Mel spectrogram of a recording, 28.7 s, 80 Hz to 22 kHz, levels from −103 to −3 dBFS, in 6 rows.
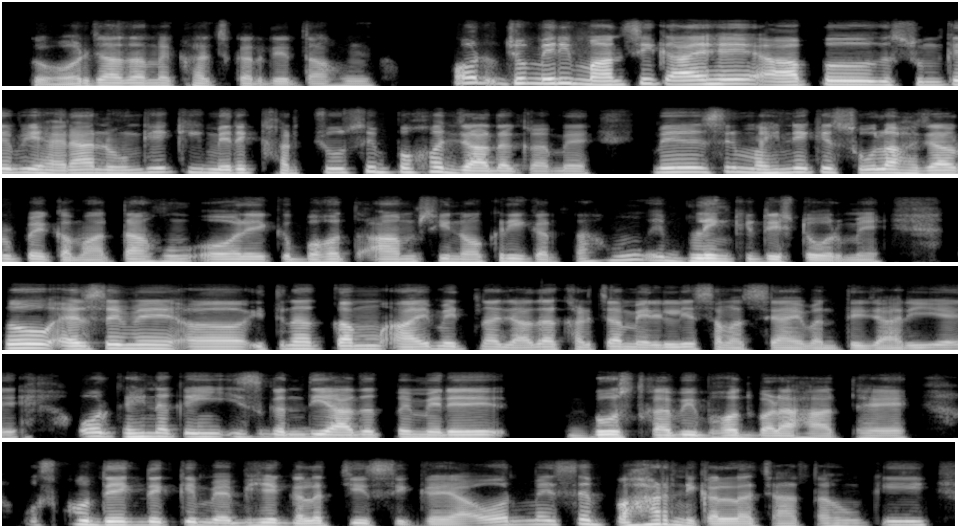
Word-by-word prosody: तो 95 -2 -5
और 110 +3 -1
ज़्यादा 125 0 +1
मैं 125 -1 -3
खर्च 115 -3 -6
कर 110 -2 -5
देता 105 0 -6
हूँ। 110 +1 -7 0.4
और 245 0 +2
जो 230 - +3
मेरी 225 +1 +5
मासिक 180 +2 +3
आय 180 +1 +7
है 200 0 +5
आप 155 0 +5 0.4
सुन 145 0 -7
के 175 - +2
भी 170 -1 +1
हैरान 150 +2 +2
होंगे 150 +7 -1
कि 180 - -6
मेरे 160 +1 +1
खर्चों 160 +6 -5
से 210 +5 -4
बहुत 190 +2 0
ज़्यादा 130 -4 +3
कम 120 0 -8
है। 120 -1 -5 0.3
मैं 195 +1 +4
सिर्फ़ 195 +2 -4
महीने 165 +3 +2
के 180 0 0
16 160 0 +2
हज़ार 140 +1 +3
रुपए 125 -1 -2
कमाता 105 +3 -3
हूँ 125 +1 -4 0.2
और 120 0 0
एक 120 +1 -3
बहुत 115 +2 -4
आम 120 +1 -1
सी 135 - -5
नौकरी 120 +3 -3
करता 115 +2 -8
हूँ 200 +4 -6
एक 155 -4 -4
ब्लिंकिट 130 -4 +2
स्टोर 100 -2 -3
में, 100 0 -8 0.4
तो 190 0 +7
ऐसे 145 +4 +4
में 170 -1 +2
अ, 130 -1 +2
इतना 160 +4 0
कम 150 0 +3
आय 125 +2 +2
में 140 -1 0
इतना 135 -1 -4
ज़्यादा 115 +3 0
खर्चा 120 +3 -2
मेरे 115 -4 -1
लिए 120 +2 0
समस्याएँ 105 -3 -4
बनती 100 +1 -5
जा 100 -1 -3
रही 105 +2 -4
है 115 +3 -4 0.3
और 180 -1 +1
कहीं 160 0 +3
न 165 0 +1
कहीं 160 0 0
इस 145 0 -9
गंदी 135 +2 +2
आदत 135 +1 0
पे 140 - +1
मेरे 130 0 +3 0.3
दोस्त 130 +4 +3
का 120 - +3
भी 130 +1 +2
बहुत 115 +1 -1
बड़ा 110 -1 +1
हाथ 100 +1 -5
है। 110 0 -3 0.4
उसको 175 +3 -1
देख-देख 155 -1 +3
के 150 - +2
मैं 125 -3 0
भी 130 - -6
ये 135 - +5
गलत 120 +1 +2
चीज़ 120 -3 -2
सीख 105 -3 -9
गया 100 +1 -1
और 150 +6 0
मैं 180 +1 -4
इसे 185 +3 -1
बाहर 160 +4 +1
निकलना 110 -5 +1
चाहता 115 +2 -8
हूँ 120 0 -7
कि, 155 0 -3
130 Hz, 210 wpm, -24 LUFS, 115-160 Hz, 0.4 s, आय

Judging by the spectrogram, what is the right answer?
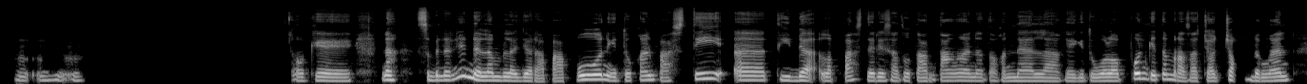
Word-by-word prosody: Heeh 185 -4 -6 0.3
heeh. 195 -3 -6 2.1
Oke, 170 -1 -1 0.2
nah 210 0 +4 0.2
sebenarnya 200 - +1
dalam 185 - +5
belajar 165 -2 +2
apapun 210 +11 +4
itu 175 -3 -1
kan 205 +1 +1
pasti, 250 +10 0
eee, 200 - +1
tidak 185 -1 0
lepas 175 +6 -3
dari 175 -5 0
satu 170 0 -4
tantangan 170 +1 -3
atau - - -8
kendala 160 -1 -2
kayak 155 0 -5
gitu. 160 - -6
Walaupun 170 +10 +4
kita 215 +2 +1
merasa 170 -9 -1
cocok 160 +6 -3
dengan 180 0 0
175 Hz, 120 wpm, -23 LUFS, 165-200 Hz, 2.1 s, dalam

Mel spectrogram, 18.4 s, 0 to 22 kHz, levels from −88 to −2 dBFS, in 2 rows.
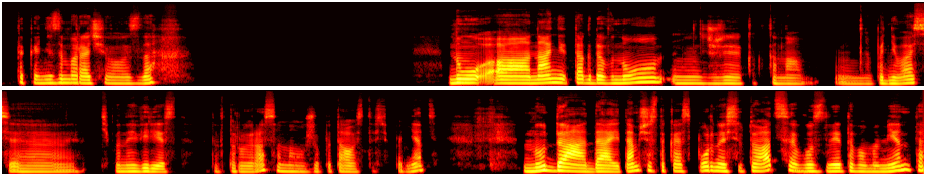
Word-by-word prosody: Так 185 - -8
и 165 - -2
не 165 +1 -3
заморачивалась, 155 -4 -3
да? 160 +5 -2 2.9
Ну, 175 0 +5
а, 160 -1 +5
она 165 +2 +5
не 185 -2 +2
так 175 -1 -2
давно, 165 +7 +1
м, 150 -1 -5
же 140 0 -5
как 150 - -23
она, 135 -3 -8 0.3
м, 130 0 -11 0.2
поднялась, 145 +4 -1
э, 135 - -6 0.2
типа 145 - -9
на 145 0 -2
Эверест. 140 -3 -2 0.3
Во 140 - -15
2 135 0 -8
раз 220 +7 -4
она 145 -4 -5
уже 135 0 -10
пыталась, 130 0 -5
это 155 - -27
всё, - - -18
подняться. 165 +10 -7 0.9
Ну 165 +5 +5
да-да 150 -7 +6
и 135 - -2
там 165 +7 +2
щас 195 -4 -3
такая 160 +1 -3
спорная 170 +2 0
ситуация 170 +5 0
возле 155 0 +1
этого 150 -2 -3
момента. 165 +10 0
155 Hz, 135 wpm, -25 LUFS, 140-170 Hz, 2.9 s, да-да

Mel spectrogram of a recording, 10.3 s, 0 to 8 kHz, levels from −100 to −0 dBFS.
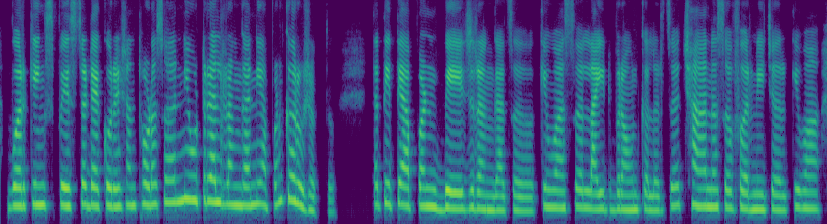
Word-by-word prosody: Working 250 +1 +3
स्पेसचं 250 +1 +1
decoration 250 0 +2
थोडंसं 275 +3 0
neutral 315 -2 +3
रंगांनी 260 0 +1
आपण 265 +3 -4
करू 310 -6 +3
शकतो. 185 -5 -9 0.5
तर - - -3
तिथे 275 -1 0
आपण 245 -1 +2
बेज 210 -1 +4
रंगाचं 190 -2 -3
किंवा 230 -2 -1
असं 220 +2 -4
लाईट 210 -2 0
ब्राउन 200 -1 -1
कलरचं 195 +4 -5 0.2
छान 240 -3 +2
असं 230 -1 -2
फर्निचर 200 -2 -1
किंवा 220 -2 -3
240 Hz, 135 wpm, -24 LUFS, 210-260 Hz, 0.5 s, बेज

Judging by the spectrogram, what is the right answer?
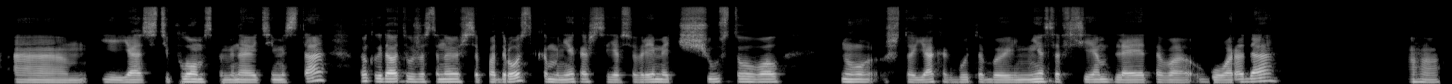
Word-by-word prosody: эм, 105 -1 -1
и 110 -2 -3
я 105 0 +4
с 105 - -1
теплом 120 +1 +3
вспоминаю 110 -1 0
те 110 - -7
места. 110 - +1 0.3
Но 155 - 0
когда 135 -2 +6
ты 130 - -8
уже 120 0 0
становишься 120 0 +1
подростком, 125 +2 +1
мне 110 +2 +1
кажется, 120 -1 -4
я 110 -1 0
всё 110 0 -6
время 115 0 +2
чувствовал, 125 -1 0 0.6
ну, 115 -2 +1
что 115 - -6
я 110 +2 +2
как 115 -2 -10
будто 110 +1 -4
бы 105 -1 0
не 115 +4 +2
совсем 115 -1 -2
для 110 -1 +1
этого 105 0 0
города. 120 +8 +1 1.3
Ага. 115 -2 -4
115 Hz, 130 wpm, -22 LUFS, 110-120 Hz, 1.3 s, когда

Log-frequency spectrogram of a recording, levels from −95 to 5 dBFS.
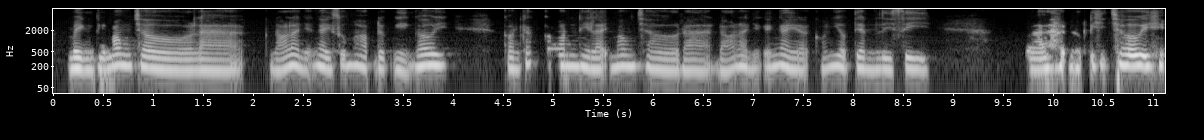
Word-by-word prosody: Mình 165 -1 +5
thì 165 - +1
mong 205 +3 +3
chờ 170 -6 +2 0.2
là 150 -1 -2 0.3
nó 155 +1 -3
là 210 0 +3
những 180 +4 -5
ngày 180 -4 +2
sum 205 +5 -4
họp 195 -2 -2
được 170 0 -5
nghỉ 155 -3 -3
ngơi, 210 +2 +3 0.6
còn 170 -2 -2
các 230 +6 -5
con 200 0 0
thì 195 -2 +2
lại 170 0 0
mong 200 +2 0
chờ 160 -5 -2
là 150 0 -4
đó 150 +2 -4
là 195 0 0
những 175 0 -6
cái 205 - -4
ngày, 195 -5 +1
ờ, 155 - -4
có 170 - -10
nhiều 195 0 0
tiền 175 -3 -2
lì 165 -1 0
xì 165 -1 -1 1.0
và 170 - -2 0.4
được 180 -2 -1
đi 215 +1 -3
chơi. 200 -2 +7
175 Hz, 200 wpm, -20 LUFS, 160-200 Hz, 1.0 s, chơi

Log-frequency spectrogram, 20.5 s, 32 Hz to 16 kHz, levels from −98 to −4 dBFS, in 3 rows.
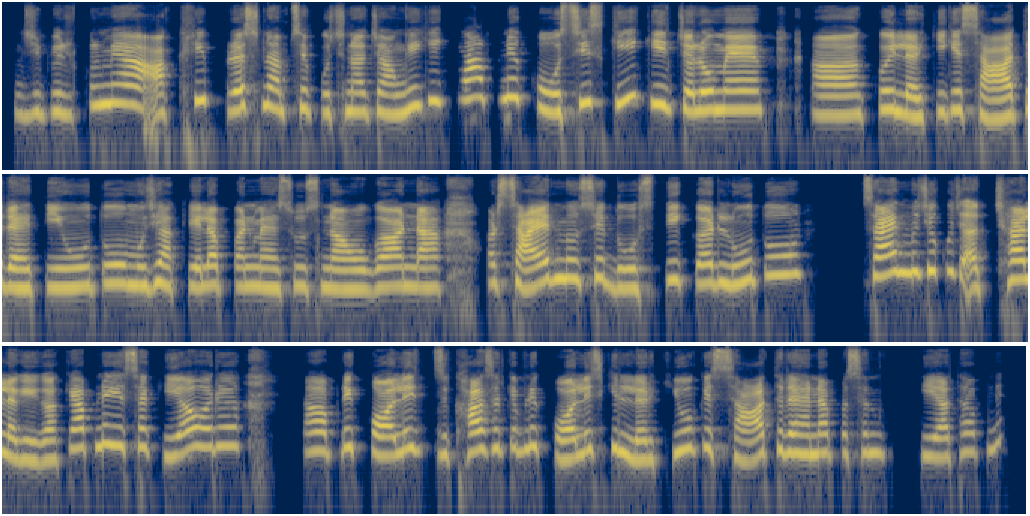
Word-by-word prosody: जी, 260 +2 -8
बिल्कुल। 275 +5 -6
मैं 375 0 +1
आखिरी 320 +6 +1
प्रश्न 310 +5 0
आपसे 310 0 -2
पूछना 275 0 -4
चाहूँगी 270 +4 -2
कि 415 +1 -2
क्या 435 +3 0
आपने 465 0 -2
कोशिश 300 +7 0
की 415 +6 +1
कि 370 -2 +3
चलो, 285 -1 +4
मैं 295 0 +5
अ, - - -10 0.8
कोई 300 0 +2
लड़की 245 0 +1
के 295 - 0
साथ 240 -2 +3
रहती 240 0 +1
हूँ, 245 +1 -2
तो 280 +2 -2
मुझे 265 +1 -2
अकेलापन 260 0 -1
महसूस 245 0 -4
ना 235 -1 +1
होगा, 230 +2 +2
ना 245 -1 +2 0.4
और 285 - -4
शायद 280 +1 +6
मैं 335 - 0
उससे 330 +2 -2
दोस्ती 240 +5 -3
कर 280 0 +2
लूँ, 285 +2 -1
तो 385 +4 -4 0.5
शायद 380 +3 +7
मुझे 430 +1 +1
कुछ 440 - -7
अच्छा 290 +7 +2
लगेगा, 245 -6 +2
क्या 360 +10 0
आपने 395 +3 0
ऐसा 385 0 -1
किया? 335 -2 -1
और 385 0 -1 0.7
अपने 330 +4 -1
कॉलेज 330 -1 +1
ख़ास 330 +3 +4
करके 365 0 -7
अपने 360 +2 -4
कॉलेज 260 +8 +1
की 365 0 -5
लड़कियों 245 +8 -3
के 365 0 -5
साथ 290 0 0
रहना 305 -1 +1
पसंद 305 0 -6 0.2
किया 265 -1 -2
था 300 +4 -12
आपने? 340 +6 -13
290 Hz, 185 wpm, -22 LUFS, 255-350 Hz, 0.8 s, शायद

